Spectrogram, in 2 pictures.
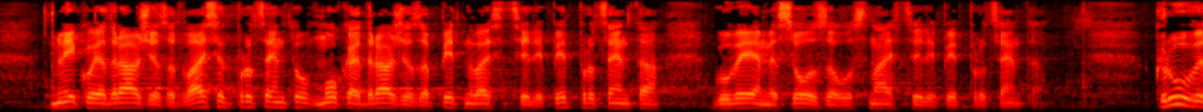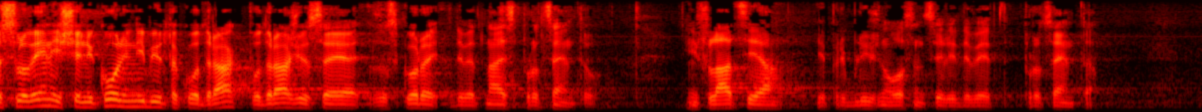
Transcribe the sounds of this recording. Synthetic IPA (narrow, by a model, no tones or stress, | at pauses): mleːkɔjɛd̪ɾaːʒjazad̪ʋajsɛt̪̚pɾɔt̪sɛnt̪ɔwmoːkajɛd̪ɾaːʒjazapeːt̪ind̪ʋajsɛ̥t̪̚seːlixpeːt̪̚pɾɔt̪sɛnt̪aɡɔʋejɛmɛsozaɔsnajst̪seːlixpeːt̪̚pɾɔt̪sɛnt̪ʰa̰ | kɾuʋəslɔʋeːniiʃɛnikoːlinibiwt̪akoːd̪ɾak̚pɔd̪ɾaːʒiwsɛjɛzaskɔːɾajd̪ɛʋɛt̪najst̪̚pɾɔt̪sɛnt̪ɔw | inflaːt̪sijajɛpɾibliʒnɔɔːsəmt̪seːliɣd̪ɛʋeːt̪pɾɔt̪sɛnt̪a̰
